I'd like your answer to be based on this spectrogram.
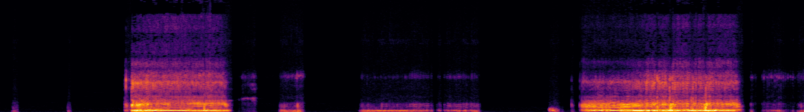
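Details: Sleeping dog: loud rattling snores on each in-breath with quieter breaths between; snoring.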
